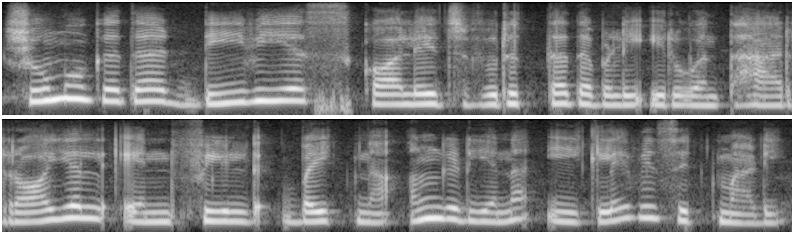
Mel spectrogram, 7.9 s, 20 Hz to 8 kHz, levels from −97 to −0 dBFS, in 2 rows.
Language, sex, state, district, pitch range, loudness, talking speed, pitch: Kannada, female, Karnataka, Shimoga, 210-270 Hz, -16 LUFS, 105 wpm, 225 Hz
